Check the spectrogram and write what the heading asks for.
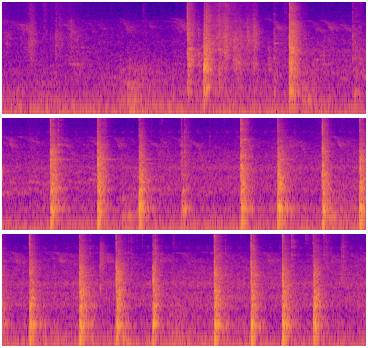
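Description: Wooden pestle pounding chilies on a wooden cutting board: a couple of separate knocks, then from about four seconds in a steady run of about three sharp knocks a second.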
